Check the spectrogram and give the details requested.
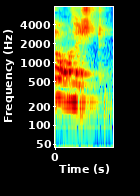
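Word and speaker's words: honest: देखो ये एच से हो नहीं है, ये एच यहाँ साइलेंट रहता है, इसको बोलेंगे ऑनेस्ट।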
